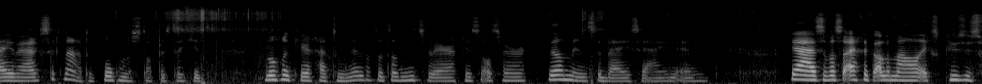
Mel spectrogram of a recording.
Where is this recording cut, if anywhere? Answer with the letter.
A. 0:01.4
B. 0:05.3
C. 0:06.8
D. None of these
B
